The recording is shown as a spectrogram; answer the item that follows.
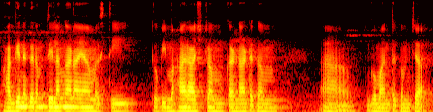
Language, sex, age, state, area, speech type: Sanskrit, male, 30-45, Uttar Pradesh, urban, spontaneous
